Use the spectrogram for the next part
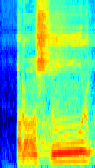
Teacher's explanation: Karena kita wakaf di sini maka hukumnya mat arid li sukun bertemunya mad dengan huruf hidup dan dibaca wakaf. Mat arid li sukun kita samakan 4 harokat kita panjangkan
